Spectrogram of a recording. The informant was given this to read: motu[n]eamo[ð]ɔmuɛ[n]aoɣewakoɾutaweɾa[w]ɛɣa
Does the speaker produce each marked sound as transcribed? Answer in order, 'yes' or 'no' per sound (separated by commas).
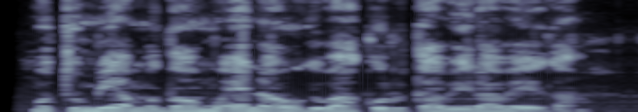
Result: no, yes, yes, yes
